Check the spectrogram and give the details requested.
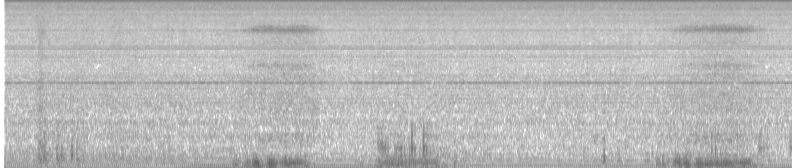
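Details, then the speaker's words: Senior rescue dog snoring: soft, low rattling snores recur about every two seconds against steady room hum. "you awake? You snore too much. That was never on your adoption papers."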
